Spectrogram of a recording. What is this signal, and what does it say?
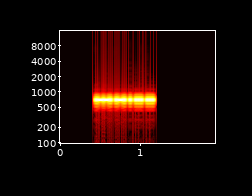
Morse code, heard as a keyed tone, about 62 wpm, 690 Hz. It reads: PRESS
